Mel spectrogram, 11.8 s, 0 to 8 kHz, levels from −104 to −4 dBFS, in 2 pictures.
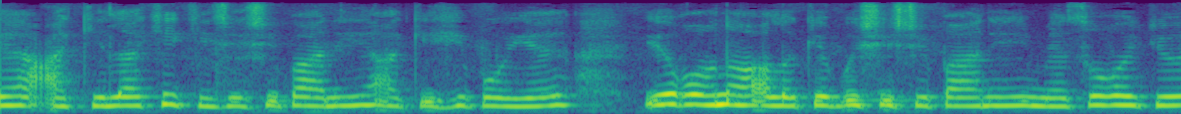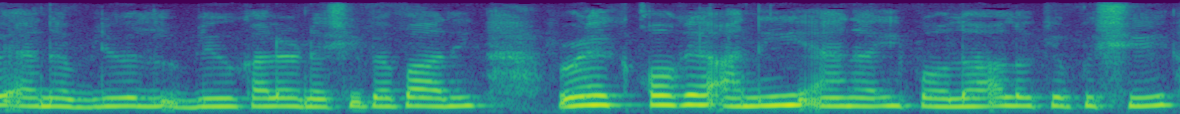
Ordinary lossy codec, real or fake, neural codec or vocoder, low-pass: MP3, 48 kbps; real; none; 7.2 kHz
